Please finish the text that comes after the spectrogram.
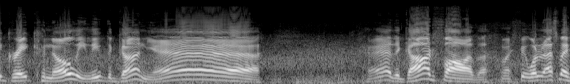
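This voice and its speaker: A man's voice: fairly high pitch, bright, forceful tone, slight background noise. A man with a New York accent, chatting casually with viewers during a live walking stream outdoors on a waterfront, recorded on a phone on a gimbal. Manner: chatty, answering viewers, quick laughs. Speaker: livestream host. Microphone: phone on a handheld gimbal.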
